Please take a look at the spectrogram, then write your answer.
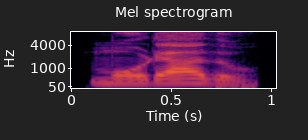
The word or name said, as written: morado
